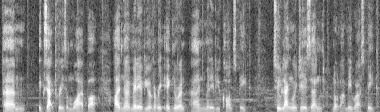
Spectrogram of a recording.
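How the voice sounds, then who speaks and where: A fairly low-voiced man whose first language is Spanish walks viewers through a car repair step by step. He talks loosely and directly to "you guys," with plenty of ums along the way. Faint music plays underneath. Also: flat delivery, brisk, darkish tone. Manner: casual, repeats filler words like "um" and "obviously". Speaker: car mechanic channel host. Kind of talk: hands-on repair tutorial.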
